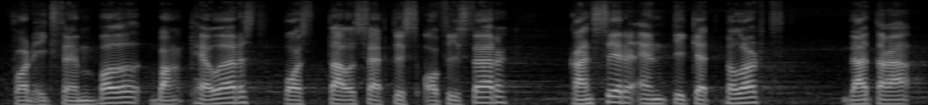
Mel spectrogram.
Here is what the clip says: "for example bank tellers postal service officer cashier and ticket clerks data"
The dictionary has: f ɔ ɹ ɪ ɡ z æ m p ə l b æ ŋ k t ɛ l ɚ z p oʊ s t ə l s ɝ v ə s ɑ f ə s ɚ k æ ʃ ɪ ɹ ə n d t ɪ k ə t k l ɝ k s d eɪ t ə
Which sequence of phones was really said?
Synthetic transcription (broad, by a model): f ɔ ɹ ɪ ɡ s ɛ m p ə l b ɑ ŋ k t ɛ l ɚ s p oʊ s t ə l s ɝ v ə s ɑ f ə s ɚ k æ s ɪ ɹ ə n t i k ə t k l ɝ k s d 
